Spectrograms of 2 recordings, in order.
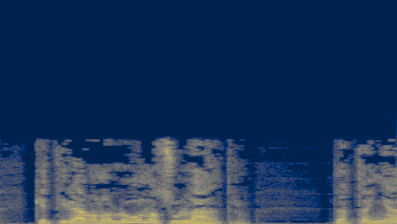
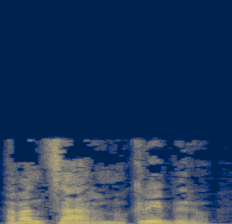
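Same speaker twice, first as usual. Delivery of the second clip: plain reading voice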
